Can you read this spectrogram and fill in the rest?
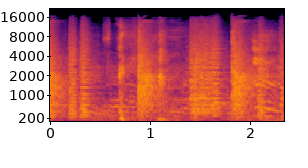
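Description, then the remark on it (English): A crowd claps their hands in a loose, steady rhythm, the sharp overlapping claps forming a bright, moderately loud patter with no talking over it. “Everybody else just clap, clap your hands.”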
